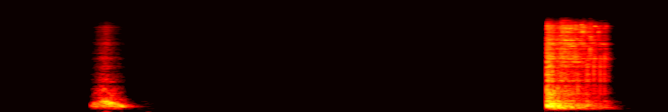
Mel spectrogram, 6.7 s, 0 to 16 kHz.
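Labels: At 0.9 seconds, there is a whoosh. Then, at 5.44 seconds, glass shatters.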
